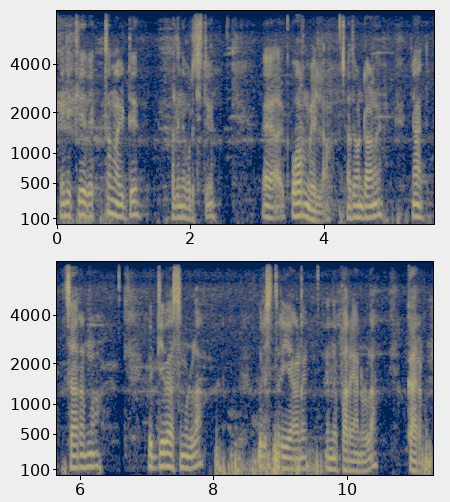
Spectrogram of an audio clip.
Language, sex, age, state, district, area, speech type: Malayalam, male, 18-30, Kerala, Kasaragod, rural, spontaneous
